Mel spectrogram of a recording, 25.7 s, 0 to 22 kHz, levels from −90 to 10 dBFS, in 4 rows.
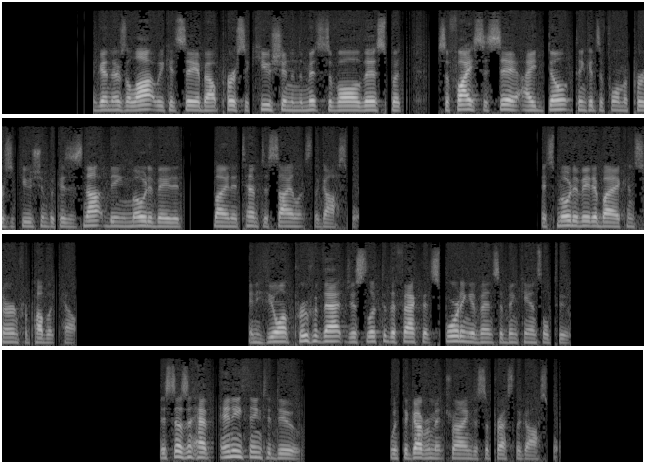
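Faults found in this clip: Grainy, signal-following distortion on speech, whole clip. Quiet syllables and decays turn gritty; faintest tails sputter or cut to silence. Likely cause: low bit depth without dither, an 8-bit path rounded, error around 30 dB below signal. Spectrogram: broadband haze appearing only under speech, gone in pauses. Waveform: visible stair-steps on low-level passages.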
